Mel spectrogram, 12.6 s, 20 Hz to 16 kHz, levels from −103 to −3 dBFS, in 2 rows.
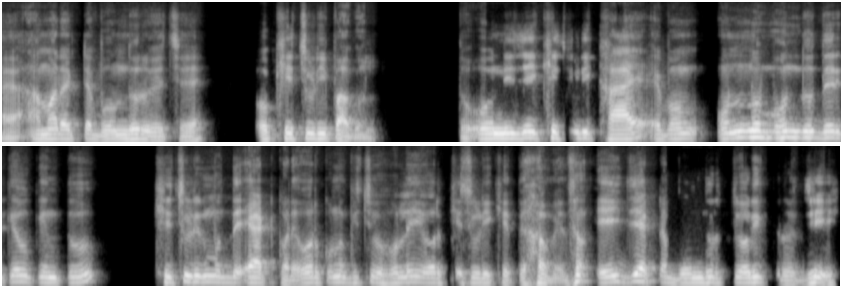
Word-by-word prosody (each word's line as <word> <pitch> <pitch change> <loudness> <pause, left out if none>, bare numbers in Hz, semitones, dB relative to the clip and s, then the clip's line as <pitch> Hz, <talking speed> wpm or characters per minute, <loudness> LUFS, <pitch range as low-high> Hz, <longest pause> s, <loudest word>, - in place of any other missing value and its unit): আ - - -3 0.2
আমার 125 +2 +2
একটা 125 - -4
বন্ধু 115 +1 +2
রয়েছে। 100 -2 -3 0.5
ও - - +1
খিচুড়ি 135 0 +1
পাগল। 75 - 0 0.7
তো - - -7
ও - - +6
নিজেই 140 +3 +5
খিচুড়ি 155 0 0
খায় 125 +2 +5 0.2
এবং 125 +3 -1 0.3
অন্য 160 +4 +4 0.2
বন্ধুদেরকেও 155 -1 +2
কিন্তু 135 0 -1 0.6
খিচুড়ির 155 +2 +1
মধ্যে 140 -2 -2
এড 130 - +1
করে। 105 -2 -3
ওর 135 - 0
কোন 145 +2 -1
কিছু 135 +2 -7
হলেই 140 +4 -1
ওর 130 - -1
খিচুড়ি 130 -2 -3
খেতে - - -6
হবে। 80 - -1
তো - - +4 0.2
এই 150 - +3
যে 170 - +2
একটা 165 -4 -8
বন্ধুর 130 +2 0
চরিত্র, 135 -4 -1 0.2
জ্বি। 140 - +4
135 Hz, 170 wpm, -20 LUFS, 125-150 Hz, 0.7 s, ও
